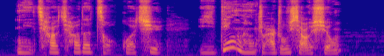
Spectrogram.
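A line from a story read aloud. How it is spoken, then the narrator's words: Mother bear speaking softly. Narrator (Chinese): 熊妈妈小声地说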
